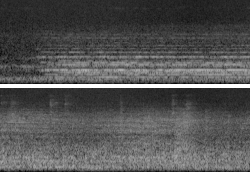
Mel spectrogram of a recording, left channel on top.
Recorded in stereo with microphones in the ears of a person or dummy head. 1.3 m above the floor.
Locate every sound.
Only background noise.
